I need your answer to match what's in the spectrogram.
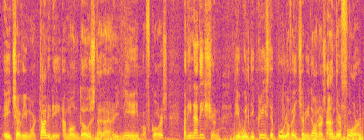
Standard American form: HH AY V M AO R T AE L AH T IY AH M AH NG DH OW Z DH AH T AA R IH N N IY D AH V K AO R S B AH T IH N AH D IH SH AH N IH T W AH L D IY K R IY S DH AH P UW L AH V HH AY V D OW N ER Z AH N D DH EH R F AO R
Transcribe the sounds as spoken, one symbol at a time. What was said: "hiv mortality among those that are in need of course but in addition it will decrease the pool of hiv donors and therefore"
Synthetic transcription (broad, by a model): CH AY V M AO R T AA L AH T IY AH M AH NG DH OW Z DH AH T AA R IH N N IY D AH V K AO R S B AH T IH N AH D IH SH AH N IH T W AH L D IY K R IY S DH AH P UW L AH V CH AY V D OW N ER S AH N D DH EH R F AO R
